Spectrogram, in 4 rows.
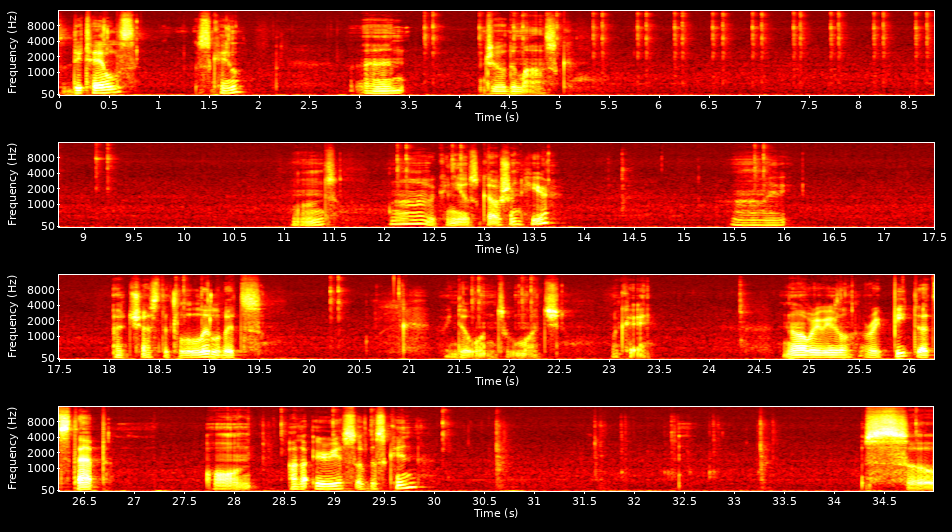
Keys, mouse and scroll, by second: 3.6 click, 4.2 click, 4.5 click, 5.3 click, 5.8 click, 6.1 click, 6.5 click, 6.8 middle click, 6.9 click, 7.2 middle click, 7.3 click, 7.6 middle click, 7.7 click, 8.0 middle click, 8.1 click, 8.4 middle click, 8.5 click, 9.1 right click, 12.1 click, 12.7 click, 15.7 click, 18.6 click, 20.2 click, 21.6 click, 22.1 click, 28.3 a, 28.4 click, 29.4 click, 31.7 a, 31.8-33.0 scroll down 3, 34.8 click.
